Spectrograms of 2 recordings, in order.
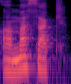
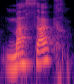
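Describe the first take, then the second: First: "massacre" cut short to "massac"; "un massacre" ending on a bare k; dropped final "re". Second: "Massacre" with the "cr" ending sounded; higher-pitched "Massacre", full final "cre"; final "re" pronounced. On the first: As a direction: swallow the "re" of "massacre". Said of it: "on ne dit pas". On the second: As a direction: keep the "r" at the end of "Massacre". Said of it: "on ne mange pas le re". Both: Shown as a demonstration.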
